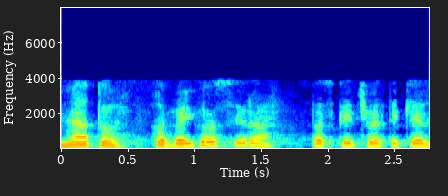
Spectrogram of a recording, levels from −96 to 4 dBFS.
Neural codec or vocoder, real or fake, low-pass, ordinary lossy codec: codec, 16 kHz in and 24 kHz out, 1.1 kbps, FireRedTTS-2 codec; fake; 7.2 kHz; AAC, 16 kbps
